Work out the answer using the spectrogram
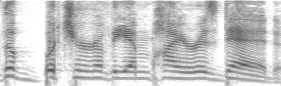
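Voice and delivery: high, drawn-out, play-acted shriek. Retelling how he danced around the harem: imitating a shriek.

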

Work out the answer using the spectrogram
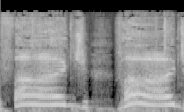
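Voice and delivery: acted, very high, repeated shrieking at full volume. Retelling rushing toward a kid standing in the road, acting out a scream. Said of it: "And I am just screaming".

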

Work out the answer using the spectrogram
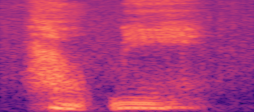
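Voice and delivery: faintly feminine, nearly womanly voice. Narrating a story, voicing a creature that speaks in an almost feminine voice. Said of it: "communicating in an almost feminine voice".

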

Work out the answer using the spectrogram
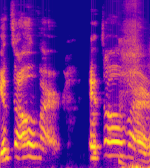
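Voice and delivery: mock drunk hollering, very high, drawn-out screaming. Recalling a video of Andre racing drunk down a street, imitating Andre's drunk screaming. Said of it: "he kept screaming".

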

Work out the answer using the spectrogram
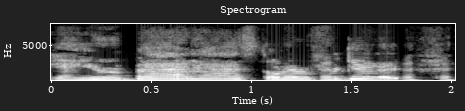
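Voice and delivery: very high, excited, rousing shouted yell. Recounting yelling to her as they open the door, retelling a yell. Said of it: "I'm like yelling".

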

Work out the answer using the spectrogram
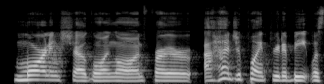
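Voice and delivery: normal talking voice

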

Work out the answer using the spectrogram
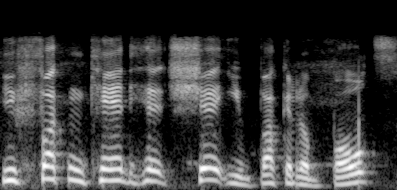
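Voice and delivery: high, cutting, jeering mockery. A player's character taunts a golem during a game fight, yelling an insult. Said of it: "I'm gonna yell at the golem".

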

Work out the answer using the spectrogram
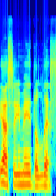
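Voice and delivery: put-on flat deadpan tone. Retelling a phone call, the speaker quotes the agent, imitating a deadpan agent. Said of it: "in his characteristic kind of deadpan".

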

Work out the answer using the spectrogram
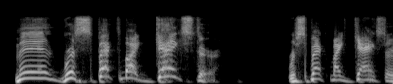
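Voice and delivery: play-acted crazed shout, slow, words stretched. Retelling a homeless man on a train calling out, retelling a yell. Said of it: "he yelled out".

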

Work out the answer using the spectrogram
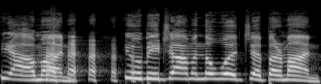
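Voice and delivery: very high-pitched put-on Caribbean accent. Noticing their midwest accent drifting, the speaker slips into a caribbean accent. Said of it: "starts sounding like I'm from the Caribbean".

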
